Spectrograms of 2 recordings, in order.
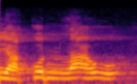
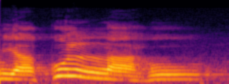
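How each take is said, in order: First: A separate n is heard before lahu. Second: The n merges into the following l sound. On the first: The speaker calls it wrong. "nggak boleh yakun lahu" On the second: The speaker calls it right. "nunnya masuk ke lam"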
